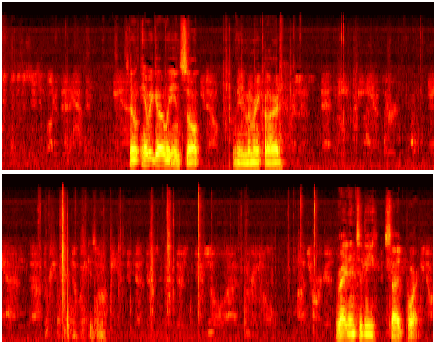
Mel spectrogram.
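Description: A plastic case clicks and rattles as it is handled close by.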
